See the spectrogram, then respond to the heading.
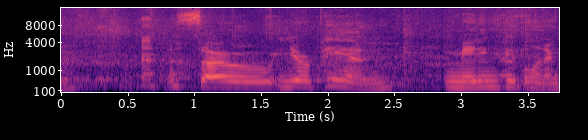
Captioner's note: chuckles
